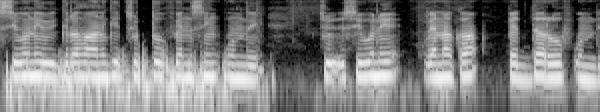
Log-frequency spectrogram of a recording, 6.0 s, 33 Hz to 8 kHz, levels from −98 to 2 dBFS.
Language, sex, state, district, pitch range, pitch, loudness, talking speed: Telugu, male, Andhra Pradesh, Anantapur, 175-190 Hz, 180 Hz, -12 LUFS, 100 wpm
